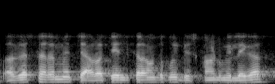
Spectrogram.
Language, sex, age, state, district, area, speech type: Urdu, male, 60+, Delhi, South Delhi, urban, conversation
